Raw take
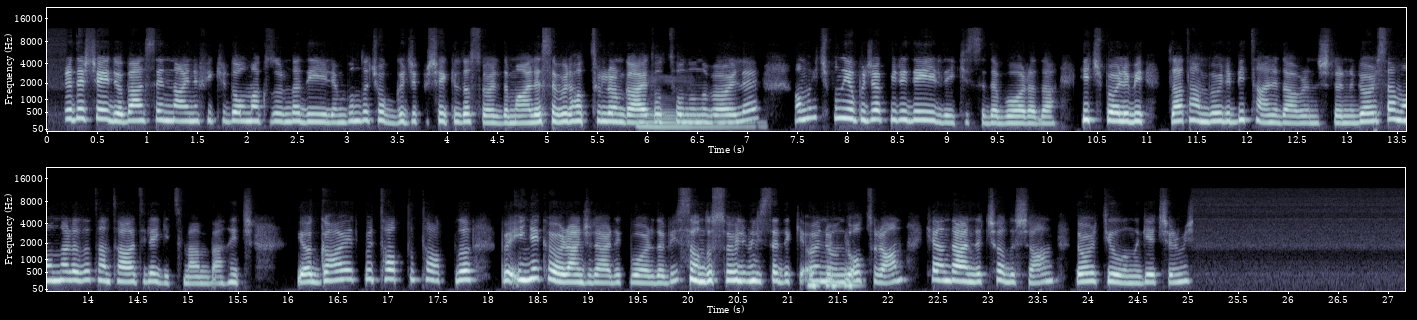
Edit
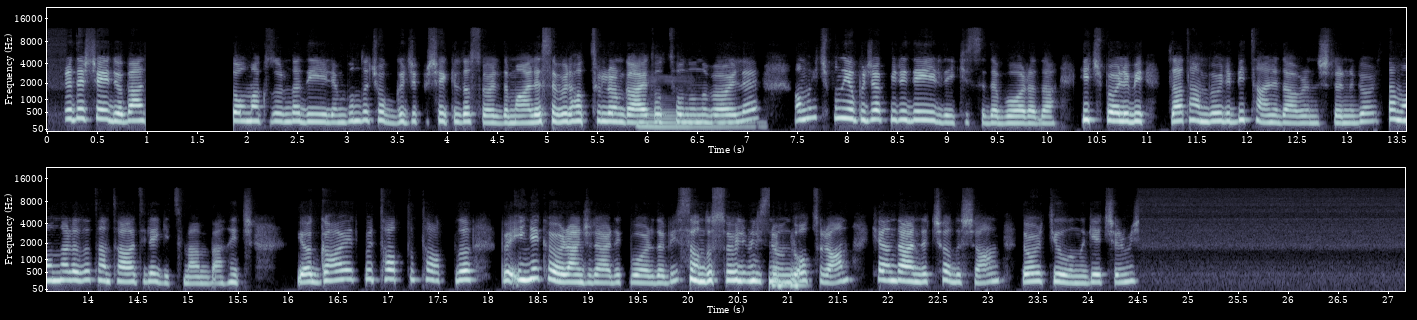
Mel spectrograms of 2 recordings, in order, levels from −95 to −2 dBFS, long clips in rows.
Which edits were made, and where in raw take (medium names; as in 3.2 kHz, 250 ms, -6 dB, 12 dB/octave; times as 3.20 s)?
0.98–1.86 s: mute
12.97–13.42 s: studio fade out
20.81–21.35 s: delete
